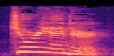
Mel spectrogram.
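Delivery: put-on high child's call, ringing out loud; bright shouted name from a small boy. A narrator's reading. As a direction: shout his name like an eager little boy. Child calls out.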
